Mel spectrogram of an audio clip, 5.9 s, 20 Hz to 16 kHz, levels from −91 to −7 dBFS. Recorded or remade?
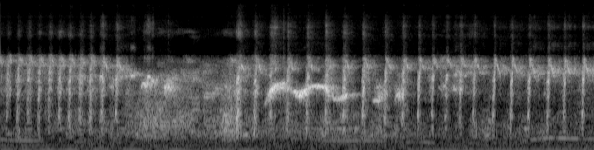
remade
